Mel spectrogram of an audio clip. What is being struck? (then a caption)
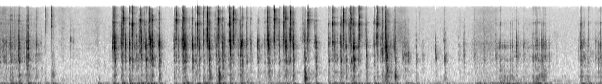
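Plastic mechanical keyboard. Fingertips type on a backlit mechanical keyboard with plastic keycaps and clicky green switches. Rapid, sharp, bright clicks come in uneven bursts with short pauses between them over a steady low hum. Each click stops almost at once.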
